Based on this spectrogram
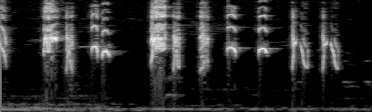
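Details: Singing long-tailed shrike serving as a lure for spotted young birds to copy: varied squeaky and buzzy notes, short down-slurred whistles, and twittering phrases over a steady low hum.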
